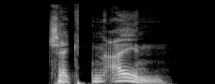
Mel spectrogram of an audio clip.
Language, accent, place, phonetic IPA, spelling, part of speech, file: German, Germany, Berlin, [ˌt͡ʃɛktn̩ ˈaɪ̯n], checkten ein, verb, De-checkten ein.ogg
- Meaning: inflection of einchecken: 1. first/third-person plural preterite 2. first/third-person plural subjunctive II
